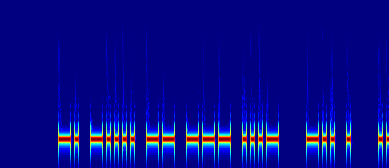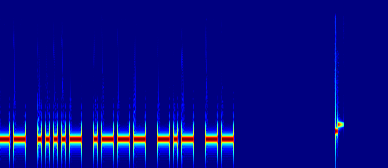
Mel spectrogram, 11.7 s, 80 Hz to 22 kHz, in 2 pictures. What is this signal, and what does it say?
Morse code, heard as a keyed tone, about 21 wpm, 700 Hz. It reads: N6MOV DE W4JKM
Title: USA Callsign DE Callsign - 5 Characters - 20wpm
